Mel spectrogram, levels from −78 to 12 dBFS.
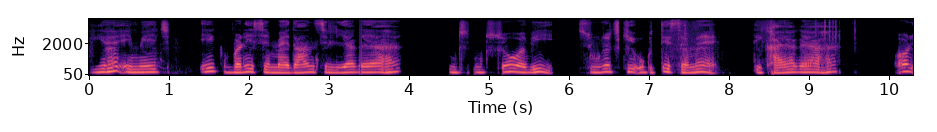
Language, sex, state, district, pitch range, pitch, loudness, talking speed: Hindi, male, Bihar, Sitamarhi, 145-170 Hz, 155 Hz, -20 LUFS, 130 wpm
